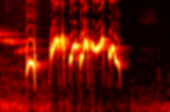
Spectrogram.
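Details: Red-whiskered bulbul trained to sing in the morning gives one short, bright phrase of five quick warbled whistles lasting under a second.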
